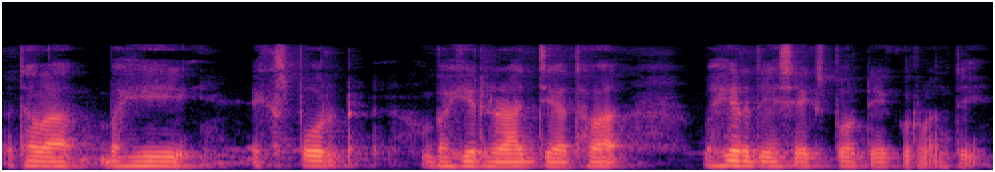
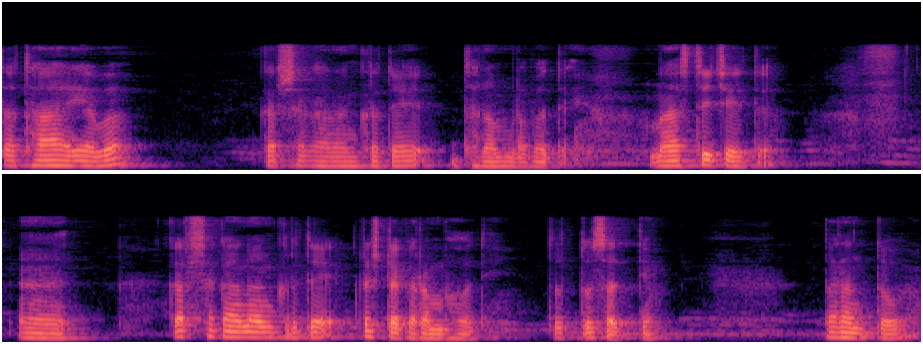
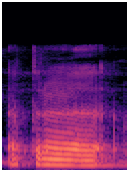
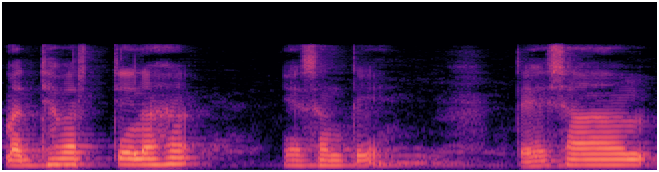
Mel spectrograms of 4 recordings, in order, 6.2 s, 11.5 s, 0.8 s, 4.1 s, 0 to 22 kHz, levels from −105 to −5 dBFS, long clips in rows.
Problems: none marked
